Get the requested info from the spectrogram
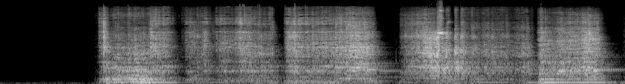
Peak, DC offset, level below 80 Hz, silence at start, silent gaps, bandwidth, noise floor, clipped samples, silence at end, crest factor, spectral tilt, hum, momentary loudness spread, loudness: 0 dBFS; under 0.1%; -40 dBFS; 1 s; none; 18 kHz; -62 dBFS; 0.2%; 0 s; 18 dB; -1.5 dB/octave; none; 15 LU; -14 LUFS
